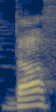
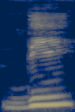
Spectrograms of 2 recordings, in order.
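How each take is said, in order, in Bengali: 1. শব্দটি একটি ছোট 'uh' ধ্বনি দিয়ে শেষ হয়। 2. শব্দটি একটি লম্বা 'ee' ধ্বনি দিয়ে শেষ হয়। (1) "কনসোনেন্টের পূর্বে দা উচ্চারণ করবেন" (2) "ভাওয়েলের পূর্বে দি উচ্চারণ করবেন"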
